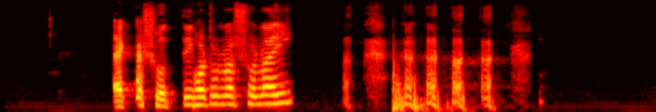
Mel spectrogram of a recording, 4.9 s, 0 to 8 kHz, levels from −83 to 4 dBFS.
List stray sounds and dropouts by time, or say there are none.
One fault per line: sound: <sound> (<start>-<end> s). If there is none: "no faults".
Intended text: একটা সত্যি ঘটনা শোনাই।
sound: laugh (2.6-4.0 s)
